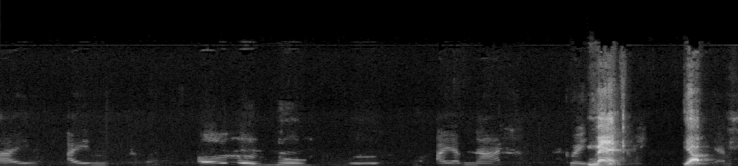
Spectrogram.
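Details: Adult man with severe cerebral palsy; dysarthria due to cerebral palsy.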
